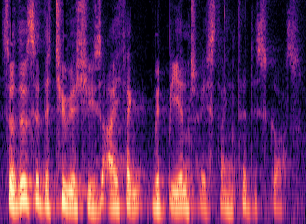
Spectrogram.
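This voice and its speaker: A man's voice: a little high, quick pace, noisy background. A man in his fifties speaking as a panelist at a live discussion, good-humoured and chatty, with many fillers and restarts. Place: lecture hall before an audience.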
